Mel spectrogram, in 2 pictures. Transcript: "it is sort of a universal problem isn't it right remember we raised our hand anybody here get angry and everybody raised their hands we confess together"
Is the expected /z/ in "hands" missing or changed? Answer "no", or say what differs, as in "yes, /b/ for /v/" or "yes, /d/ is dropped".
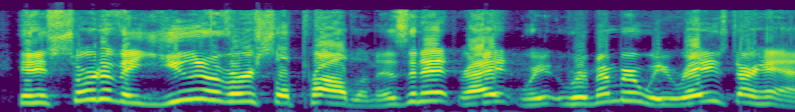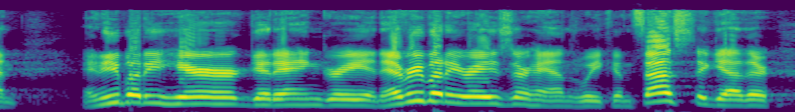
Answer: no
